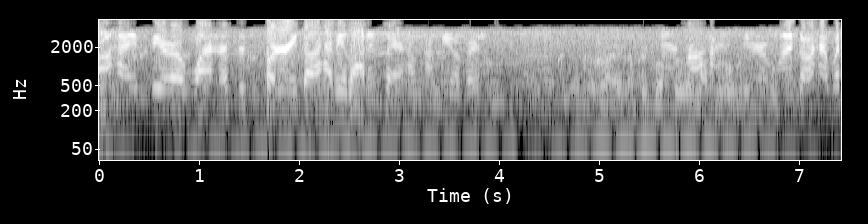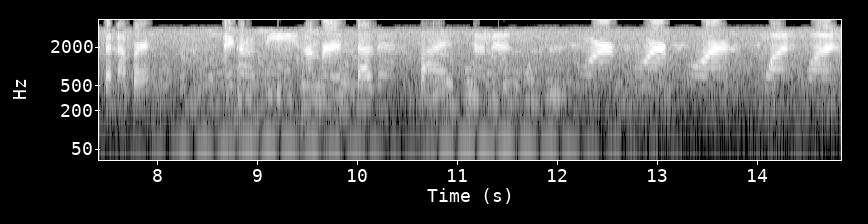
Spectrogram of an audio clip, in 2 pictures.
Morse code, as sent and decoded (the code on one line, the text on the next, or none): none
